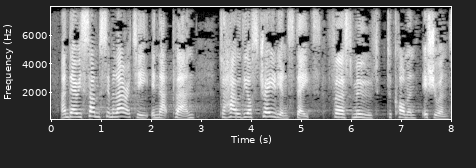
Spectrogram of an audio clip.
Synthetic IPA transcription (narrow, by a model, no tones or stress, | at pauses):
ʔə̃nðə˞ɪz̥sʌ̃msɪ̃məlæɹɨɾiɪ̃nðət̚pʰl̥æ̃n | tʰəɦaʊðiɔstɹ̥eɪlˠjɨ̃nsteɪts | fɜˑ˞stmʉːvtʰəkʰɑmə̃nʔɪʃʉə̃ns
